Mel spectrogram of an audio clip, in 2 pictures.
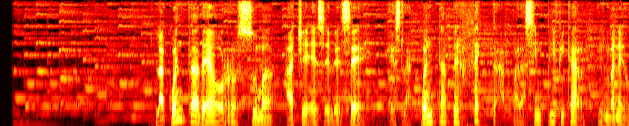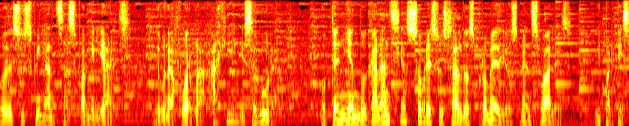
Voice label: spanish spot; hsbc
